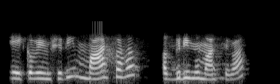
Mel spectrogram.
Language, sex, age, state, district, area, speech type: Sanskrit, female, 18-30, Maharashtra, Nagpur, urban, conversation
